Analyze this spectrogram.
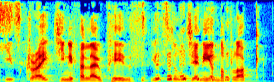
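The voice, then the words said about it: Put-on Australian/New Zealand accent. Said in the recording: “I feel like I'm doing a little more New Zealand than Australian... New Zealand goes up a bit.”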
